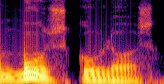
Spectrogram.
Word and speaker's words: músculos: La palabra músculos también vemos que es una palabra que también lleva su tilde porque es esdrújula, músculos, ¿vale?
